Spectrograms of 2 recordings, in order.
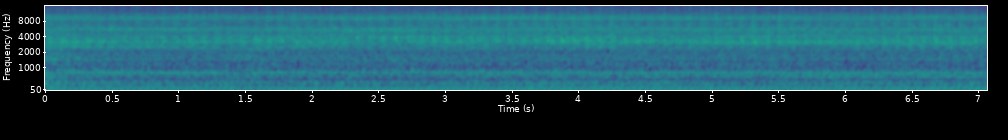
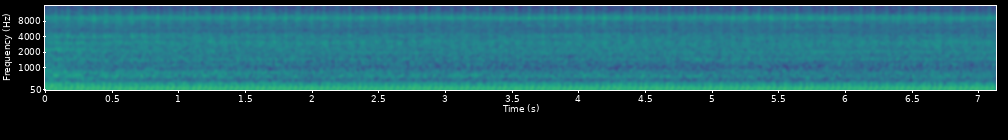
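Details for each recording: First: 2002 VW Passat 1.8T wagon, first start after an engine swap in a car that had sat a while, oil change still pending: even idle with a light valvetrain clatter expected to quiet down. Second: 2002 VW Passat 1.8T after engine swap, second start with front end on: steady idle with sharp ticking puff about three times a second; suspected exhaust leak, location unknown.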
